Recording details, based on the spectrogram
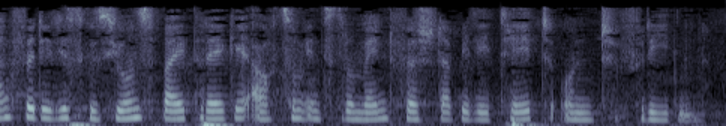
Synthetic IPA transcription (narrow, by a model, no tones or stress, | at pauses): ŋkfyːɐdiːdɪskʊsjoːnsb̥aɪtʁ̥ɛːɡəʔa̰ʊxt͡sʊmɪnstʁ̥ʊmɛntfyːɐʃtabilitʰɛːtʰʊntfʁ̥iːdn̩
